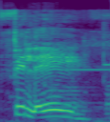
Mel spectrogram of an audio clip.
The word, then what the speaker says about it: fillet: Silent T. So tatanggalin mo yung letter Taya filet.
